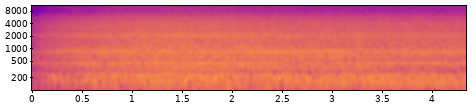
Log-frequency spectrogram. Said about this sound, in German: Alltagsgeräusche, die man überall, ob drinnen oder draußen hört im Camp, sind die der Klimaanlage und die der Generatoren.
